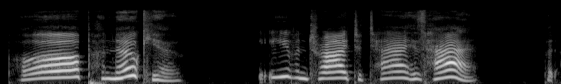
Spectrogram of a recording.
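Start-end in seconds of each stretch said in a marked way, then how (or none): none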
